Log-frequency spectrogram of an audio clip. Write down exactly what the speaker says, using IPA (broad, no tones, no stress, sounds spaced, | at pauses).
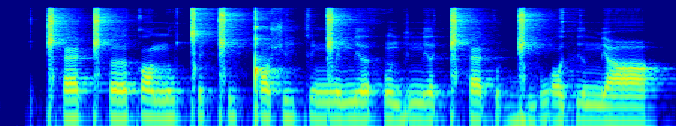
ǁʰ æ ǁʰ ɜ k ɒ n u ǀ ɪ ǁ i ǃ ɒ ʃ i k ɪ ŋ͡ǁ ɪ mʲ ɜ h ũ bʲ ə mʲ ɜ ǁʰ æ k ʊ ɡ͡ǁ i w ɔ fʲ u mʲ ɑ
